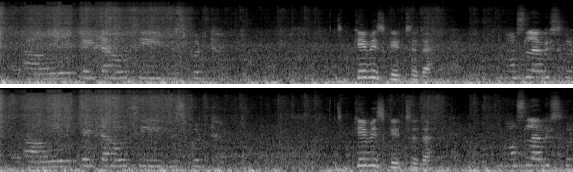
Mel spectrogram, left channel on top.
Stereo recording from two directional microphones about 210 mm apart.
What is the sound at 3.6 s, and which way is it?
Speech, 10° right (ahead or behind).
